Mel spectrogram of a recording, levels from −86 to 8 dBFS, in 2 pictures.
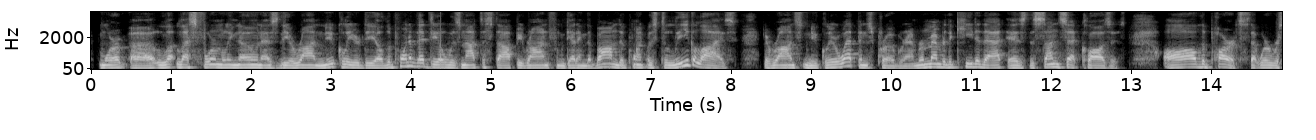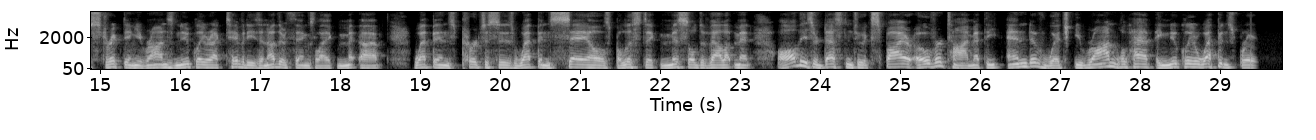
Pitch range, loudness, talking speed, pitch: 115-140 Hz, -18 LUFS, 170 wpm, 125 Hz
